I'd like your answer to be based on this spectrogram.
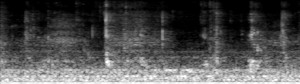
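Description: Close, quiet crunchy chewing of a deer venison sausage ball, with several crisp bites over a low steady hum.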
